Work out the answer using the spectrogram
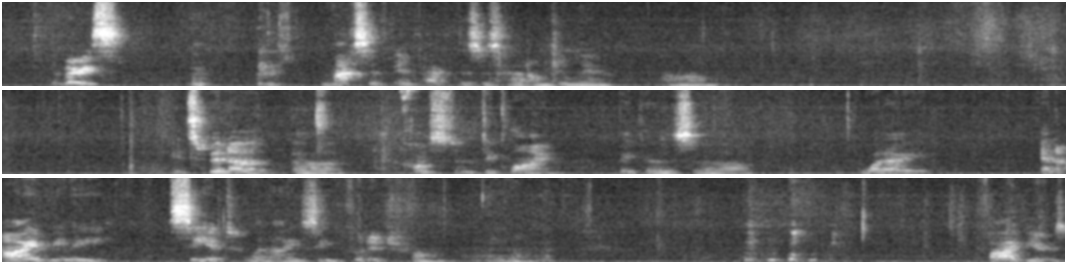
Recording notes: This is a panel I moderated on Monday evening. At The Frontline Club in London.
